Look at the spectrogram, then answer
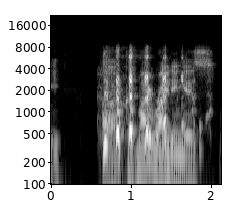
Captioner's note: laughing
